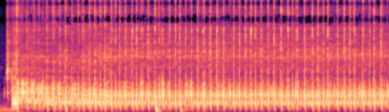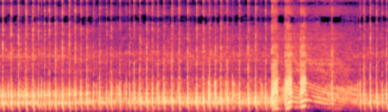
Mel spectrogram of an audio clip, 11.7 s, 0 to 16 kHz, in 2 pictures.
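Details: Newly rebuilt Stihl 400 chainsaw after owner installed upgrades and a chain catcher: crisp, high two-stroke scream holding an even speed, then dipping and recovering cleanly near the end; runs strong and healthy.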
